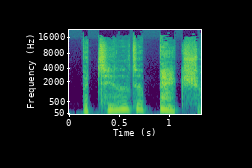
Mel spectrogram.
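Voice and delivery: soft, quiet murmur under the breath. Hermione repeats a name while tracing it on a book cover, murmured. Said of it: "murmured Hermione".

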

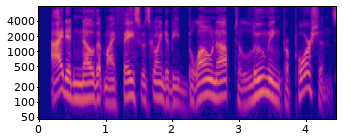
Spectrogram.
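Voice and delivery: ordinary delivery, nothing marked

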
